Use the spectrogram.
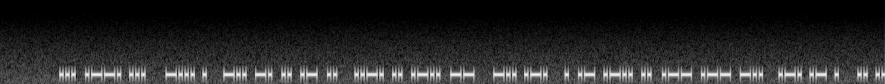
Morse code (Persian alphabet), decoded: سپس به دنیای فیلم در هالیوود راه …

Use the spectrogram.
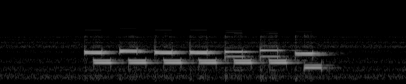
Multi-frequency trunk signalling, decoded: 6066473

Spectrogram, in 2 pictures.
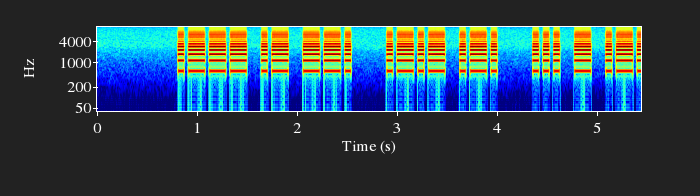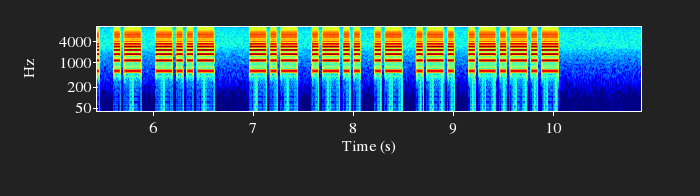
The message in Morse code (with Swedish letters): JAG ÄR STRAX KLAR.

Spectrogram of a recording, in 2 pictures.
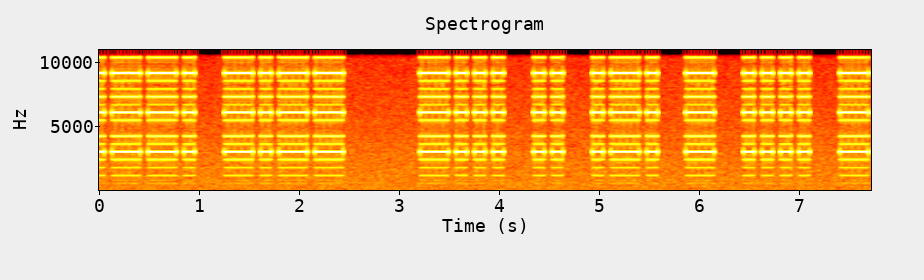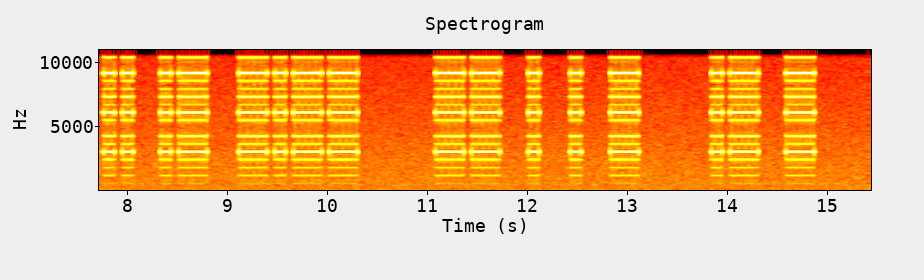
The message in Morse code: … BIRTHDAY MEET AT

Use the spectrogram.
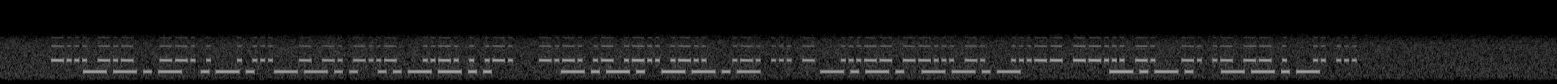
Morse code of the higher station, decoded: BK GE ES TNX FER CALL RST 37N 37N NAME IS

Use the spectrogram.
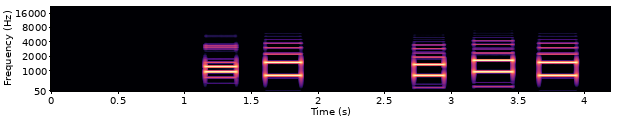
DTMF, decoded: *6 5D6

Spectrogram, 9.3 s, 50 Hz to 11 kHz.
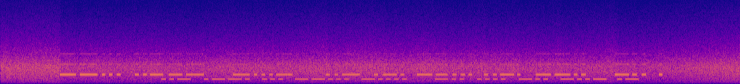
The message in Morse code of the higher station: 72 <BT> UR7FZ DE

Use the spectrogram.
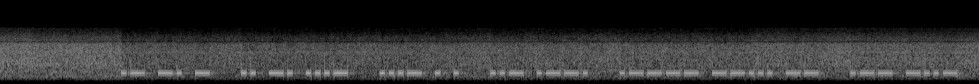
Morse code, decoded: ANT INV VEE UP 17M WX

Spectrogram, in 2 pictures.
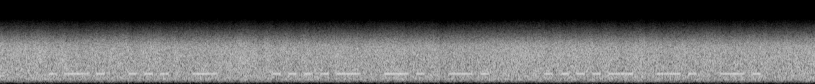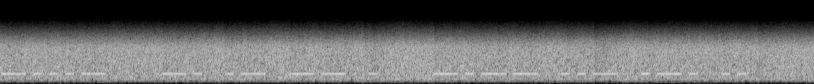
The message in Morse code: RST 4NN 4NN <BT> NAME YURI

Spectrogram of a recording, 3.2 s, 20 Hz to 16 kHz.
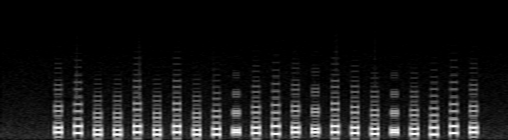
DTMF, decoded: #C11D1D12*9B#0D95*53C#

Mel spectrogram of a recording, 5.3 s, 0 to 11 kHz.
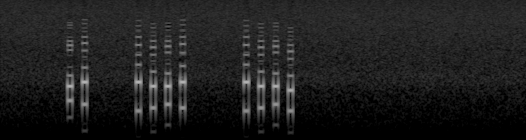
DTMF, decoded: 09 3586 3581

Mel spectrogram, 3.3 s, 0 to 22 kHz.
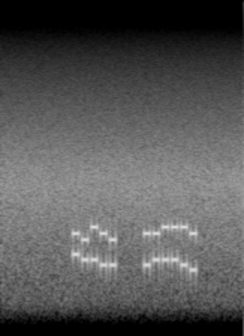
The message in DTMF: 07954 589962

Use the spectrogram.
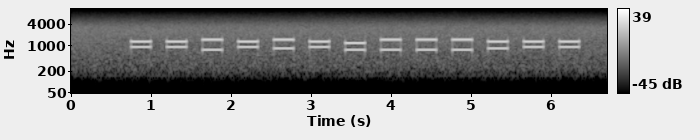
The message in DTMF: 0060904666800

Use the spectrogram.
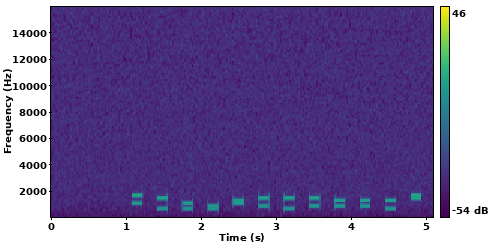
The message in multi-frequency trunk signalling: KP 7216878554 ST

